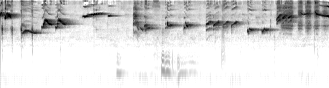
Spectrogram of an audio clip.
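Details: Orange-headed thrush in night song: varied clear whistles, some rising and some falling, interspersed with short chirps and repeated paired notes, alongside a steady low hum.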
